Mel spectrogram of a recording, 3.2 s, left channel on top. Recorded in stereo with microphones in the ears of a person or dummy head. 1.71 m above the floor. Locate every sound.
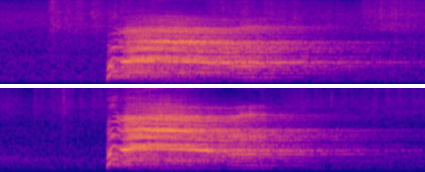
0.8 s a scream: 55° right (ahead or behind), 1.4 m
